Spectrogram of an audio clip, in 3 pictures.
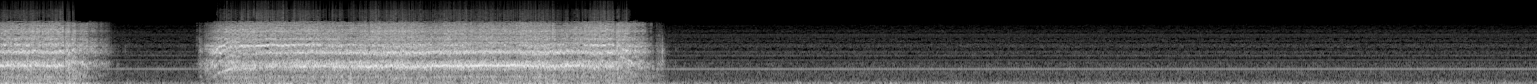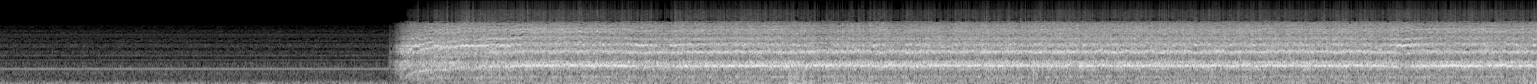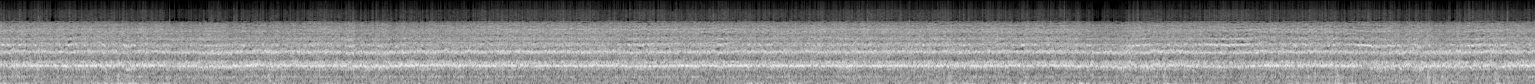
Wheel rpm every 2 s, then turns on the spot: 100, 170, 220, 60, 0, 0, 0, 0, 0, 40, 220, 230, 230, 230, 230, 230, 230, 230, 230, 230, 230, 220, 220.
none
